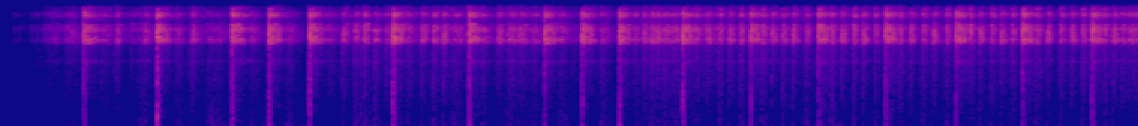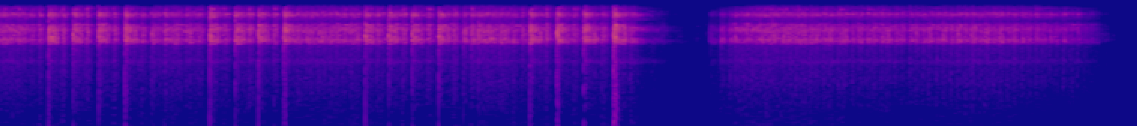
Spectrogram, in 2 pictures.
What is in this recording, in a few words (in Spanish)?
Pandero Media Luna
